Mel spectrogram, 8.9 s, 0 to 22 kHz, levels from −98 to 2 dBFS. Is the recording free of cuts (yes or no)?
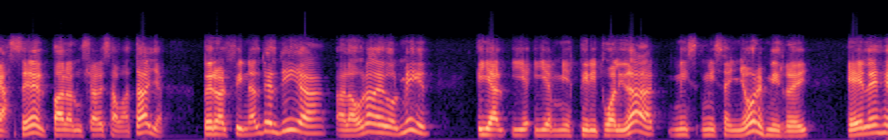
yes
